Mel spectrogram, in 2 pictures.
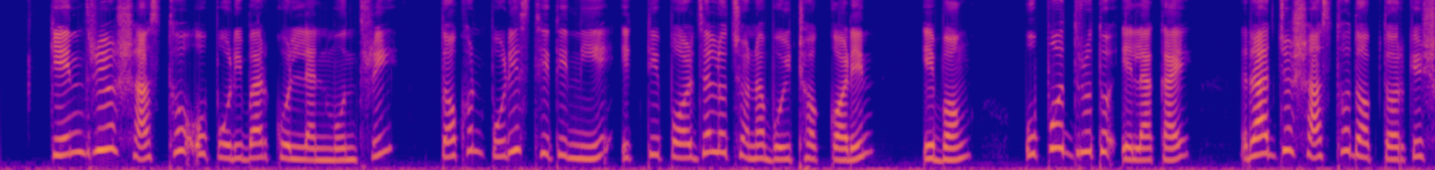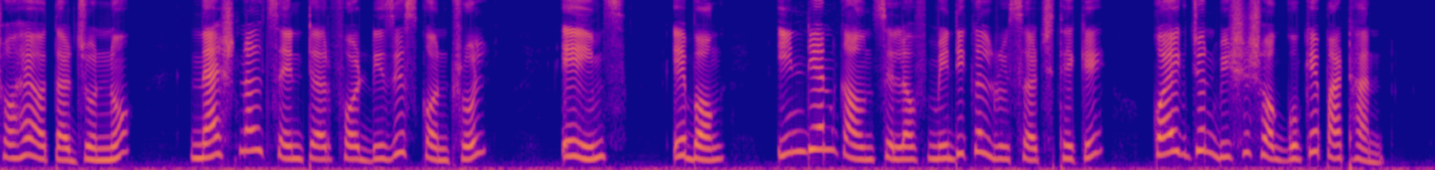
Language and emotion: Bengali, neutral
